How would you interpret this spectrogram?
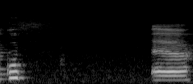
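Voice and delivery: ordinary talk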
